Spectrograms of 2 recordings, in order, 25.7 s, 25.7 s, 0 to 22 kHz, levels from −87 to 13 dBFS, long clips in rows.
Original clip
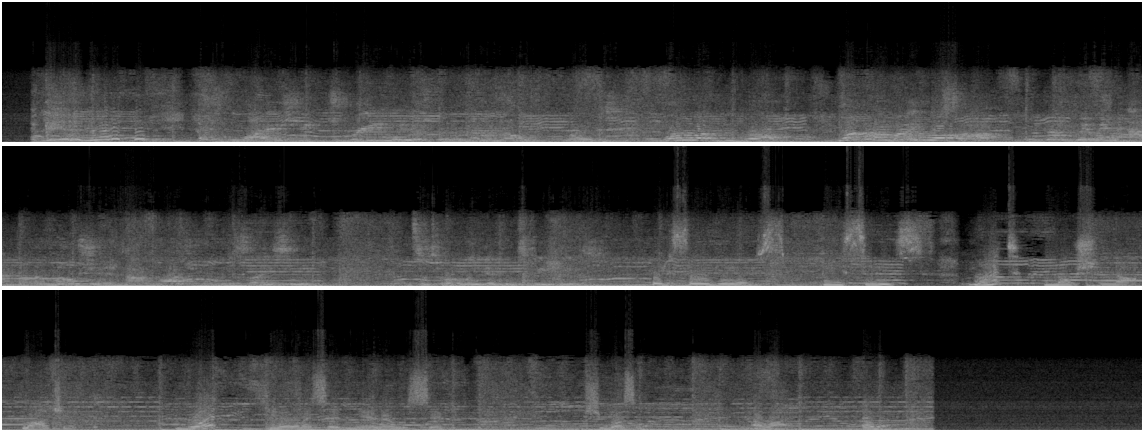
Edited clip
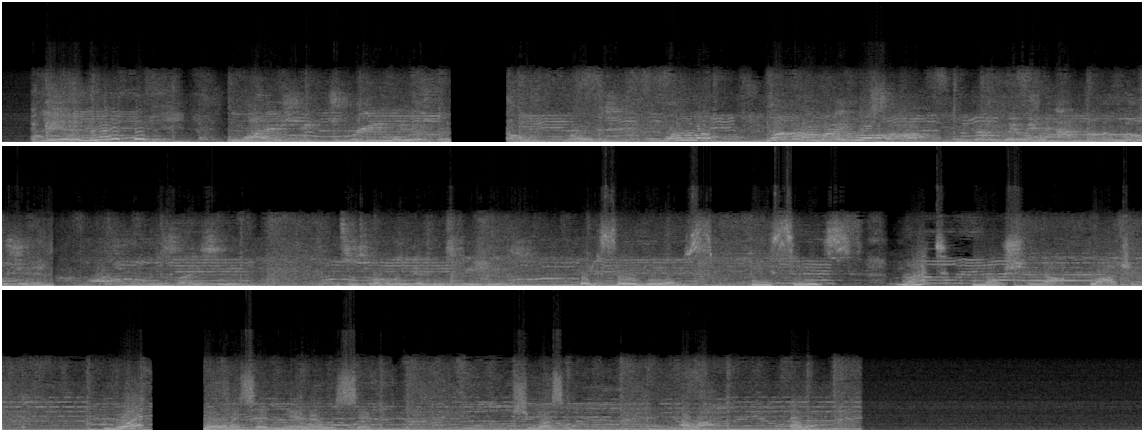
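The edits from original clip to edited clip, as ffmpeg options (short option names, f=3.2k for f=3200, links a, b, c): -filter_complex "[0:a]asplit=8[a][b][c][d][e][f][g][h];[a]atrim=end=1.69,asetpts=PTS-STARTPTS,afade=t=out:st=1.15:d=0.54:silence=0.125893[i];[b]atrim=start=1.69:end=3.36,asetpts=PTS-STARTPTS,afade=t=in:d=0.004:c=hsin:silence=0.125893,afade=t=out:st=1.666:d=0.004:c=hsin[j];[c]atrim=start=3.36:end=3.78,asetpts=PTS-STARTPTS,volume=0[k];[d]atrim=start=3.78:end=5.312,asetpts=PTS-STARTPTS,afade=t=in:d=0.004:c=hsin[l];[e]atrim=start=5.848:end=9.47,asetpts=PTS-STARTPTS,afade=t=out:st=3.618:d=0.004:c=hsin:silence=0.133352[m];[f]atrim=start=9.47:end=18.76,asetpts=PTS-STARTPTS,afade=t=in:d=0.53:silence=0.133352,afade=t=out:st=9.286:d=0.004:c=hsin[n];[g]atrim=start=18.76:end=19.15,asetpts=PTS-STARTPTS,volume=0[o];[h]atrim=start=19.15,asetpts=PTS-STARTPTS,afade=t=in:d=0.004:c=hsin[p];[i][j][k][l]concat=n=4:v=0:a=1[q];[m][n][o][p]concat=n=4:v=0:a=1[r];[q][r]acrossfade=d=0.004:c1=hsin:c2=hsin"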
